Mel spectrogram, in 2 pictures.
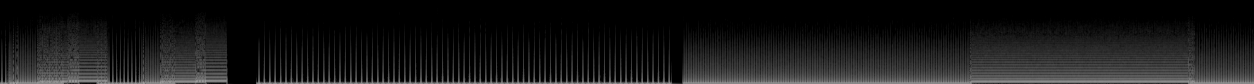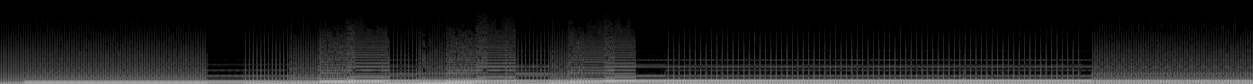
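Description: A synthesizer drone buzzes steadily, shifting in pitch and tone, with brief cut-offs.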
